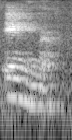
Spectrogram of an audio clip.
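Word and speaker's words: Aine: It's Ain. It's actually a Scandinavian term which my mom produced.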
